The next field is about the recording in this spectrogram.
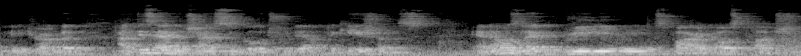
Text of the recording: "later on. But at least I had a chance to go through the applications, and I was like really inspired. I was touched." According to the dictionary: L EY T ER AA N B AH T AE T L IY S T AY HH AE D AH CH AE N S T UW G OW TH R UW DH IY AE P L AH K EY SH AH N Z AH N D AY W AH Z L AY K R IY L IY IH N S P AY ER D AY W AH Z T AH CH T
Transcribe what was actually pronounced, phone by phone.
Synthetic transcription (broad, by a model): L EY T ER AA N B AH T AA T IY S AY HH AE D AH CH AE N S T UW G OW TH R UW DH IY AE P L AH K EY SH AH N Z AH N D AY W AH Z L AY K R IY L IY IH N S P AY ER D AY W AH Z T AH CH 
